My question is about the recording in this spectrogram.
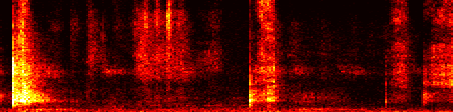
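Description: Chalk scratching on a blackboard as words are written: a few short, faint strokes with quiet pauses between them.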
